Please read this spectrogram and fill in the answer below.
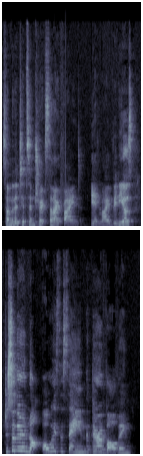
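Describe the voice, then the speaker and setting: A woman speaks at a moderate pace in a high-pitched, energetic tone. Background noise is noticeable. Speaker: fashion YouTuber. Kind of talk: vlog tutorial.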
